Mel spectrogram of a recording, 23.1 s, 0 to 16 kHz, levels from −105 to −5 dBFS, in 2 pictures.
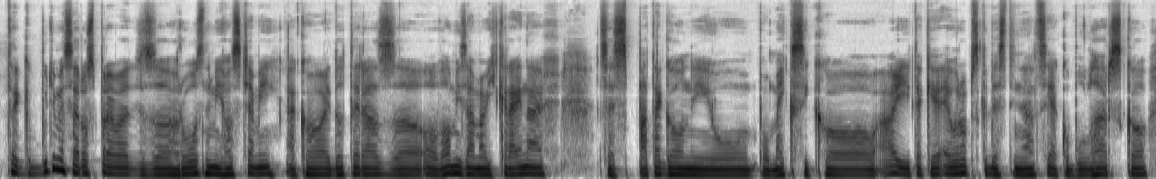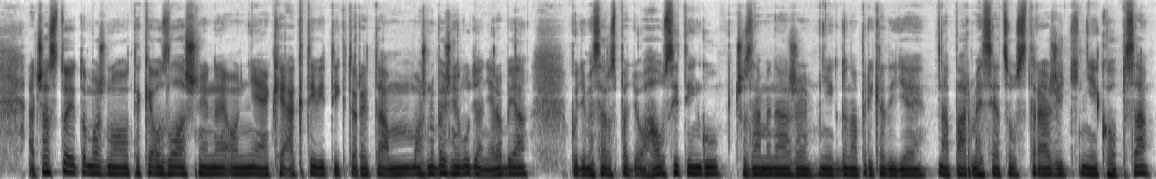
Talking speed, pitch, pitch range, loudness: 150 wpm, 120 Hz, 115-130 Hz, -17 LUFS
